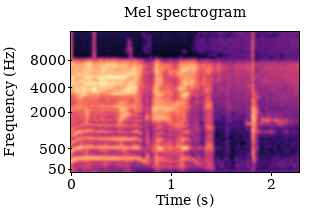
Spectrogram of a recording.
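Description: Electronic telephone tones: a steady buzzy tone, then a quick run of shifting tones, followed by a sharp click and a faint, thin high beep trailing off.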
